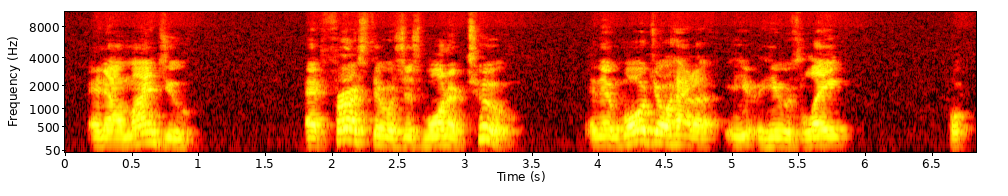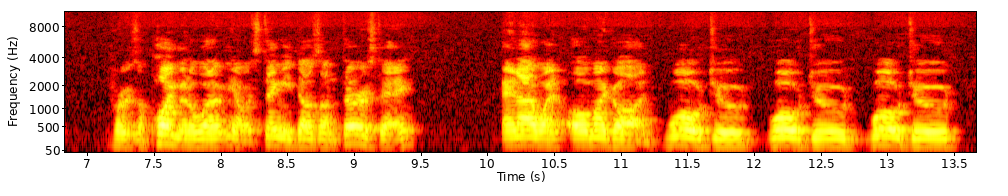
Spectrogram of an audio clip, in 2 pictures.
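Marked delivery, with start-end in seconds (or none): 10.6-13.5 stunned, excited, repeated freaking-out outbursts. Retelling own reaction as lights appeared in the sky: retelling freaking out. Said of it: "as I was freaking out".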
